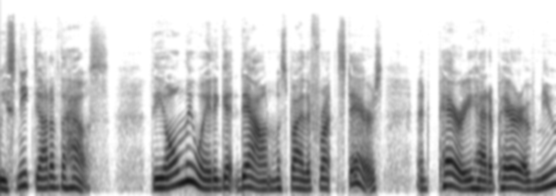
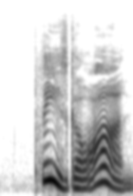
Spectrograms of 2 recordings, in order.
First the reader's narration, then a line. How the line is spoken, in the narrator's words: begged Mona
